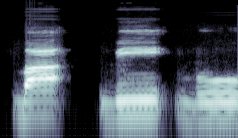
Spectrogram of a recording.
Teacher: حرکت کو لمبا نہیں کرنا، کھینچنا نہیں ہوتا، مجہول بھی نہیں پڑھنا بلکہ معروف پڑھنا ہے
